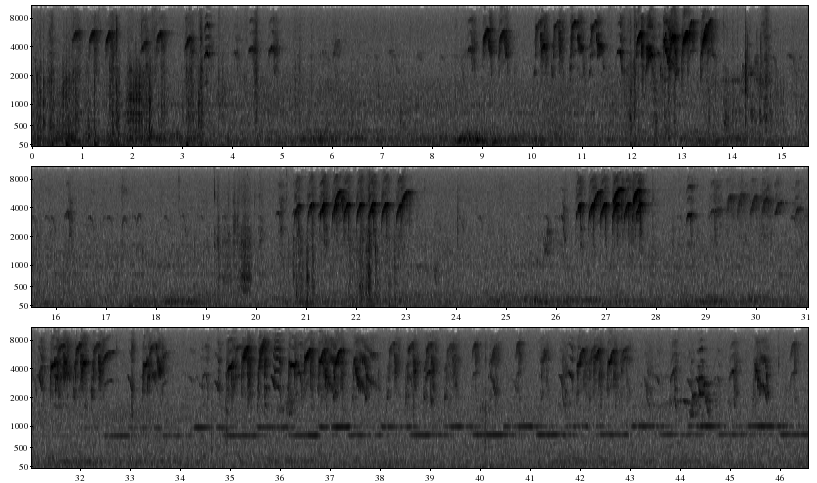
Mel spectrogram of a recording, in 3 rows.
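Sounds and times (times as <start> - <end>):
bird: 0.1 - 6.2, 7.1 - 24.6, 25.5 - 46.5.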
